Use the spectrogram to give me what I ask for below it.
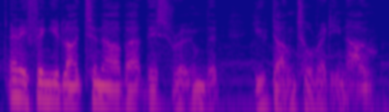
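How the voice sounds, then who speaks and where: A stiff robotic butler, very deep, mechanical politeness, faint music behind. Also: male voice, animated, a little fast. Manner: formal, mechanical and overly polite. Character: stiff, robotic male butler with a forced laugh.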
